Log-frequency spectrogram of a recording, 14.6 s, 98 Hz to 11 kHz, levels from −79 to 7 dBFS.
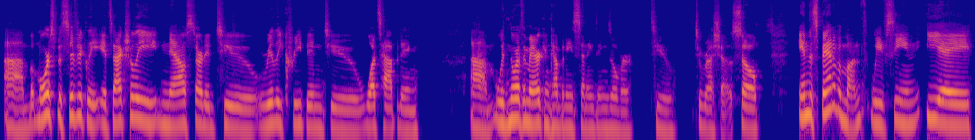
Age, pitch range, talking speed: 30-49, 150-190 Hz, 145 wpm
